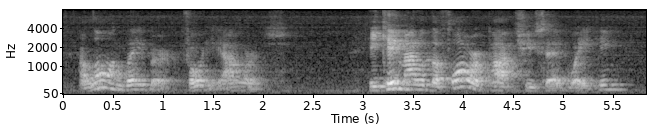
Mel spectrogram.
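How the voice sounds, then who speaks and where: A man talks at a fairly slow pace. Audible room echo and noticeable background noise accompany him. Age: 70s. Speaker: poet. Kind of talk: poetry reading.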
